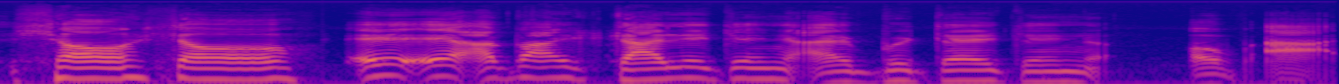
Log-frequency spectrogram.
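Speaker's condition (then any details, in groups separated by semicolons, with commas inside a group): Cerebral palsy; partly typed audio on light writer communication device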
